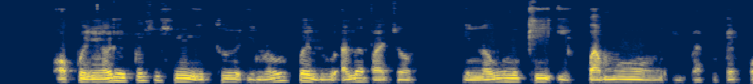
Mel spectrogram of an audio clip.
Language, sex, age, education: Yoruba, male, 30-45, tertiary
